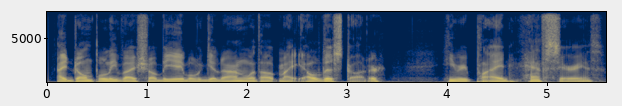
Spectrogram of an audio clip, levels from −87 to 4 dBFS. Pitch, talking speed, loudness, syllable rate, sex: 90 Hz, 195 wpm, -18 LUFS, 5.5 syllables/s, male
